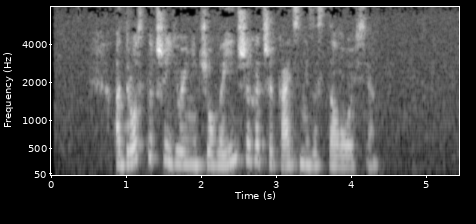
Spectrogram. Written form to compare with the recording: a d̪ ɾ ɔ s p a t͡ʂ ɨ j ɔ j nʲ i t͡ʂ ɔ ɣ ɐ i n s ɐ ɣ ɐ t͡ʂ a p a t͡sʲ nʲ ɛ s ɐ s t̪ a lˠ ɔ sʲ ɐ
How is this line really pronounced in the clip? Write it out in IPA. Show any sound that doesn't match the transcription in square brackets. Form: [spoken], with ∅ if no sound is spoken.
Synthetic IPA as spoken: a d̪ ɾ ɔ s p [ɐ] t͡ʂ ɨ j ɔ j nʲ i t͡ʂ ɔ ɣ ɐ i n [ʂ] ɐ ɣ ɐ t͡ʂ a [k] a t͡sʲ nʲ ɛ [z] ɐ s t̪ a lˠ ɔ sʲ ɐ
